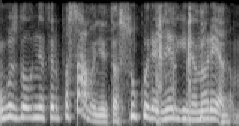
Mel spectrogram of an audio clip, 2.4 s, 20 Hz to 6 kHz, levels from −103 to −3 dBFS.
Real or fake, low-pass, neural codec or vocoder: real; 5.4 kHz; none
